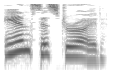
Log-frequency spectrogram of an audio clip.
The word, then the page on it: ancistroid: British English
